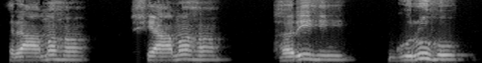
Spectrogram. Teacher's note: गुरु शब्द में ऊ को बोल करके विसर्ग वहीं छोड़ दीजिए, बस ऊपर से छोड़ दीजिए, है ना, हल्का सा।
